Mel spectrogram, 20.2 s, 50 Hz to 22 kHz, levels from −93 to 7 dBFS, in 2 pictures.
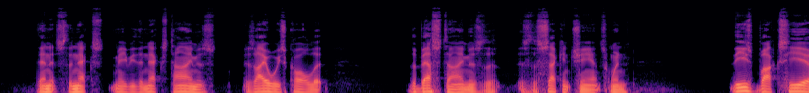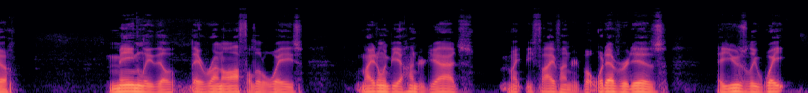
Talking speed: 150 wpm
